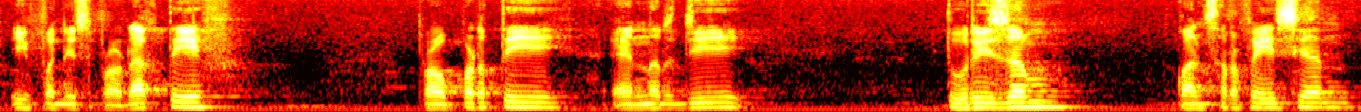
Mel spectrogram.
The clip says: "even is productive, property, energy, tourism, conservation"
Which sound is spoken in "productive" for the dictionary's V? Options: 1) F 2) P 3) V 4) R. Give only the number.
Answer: 1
